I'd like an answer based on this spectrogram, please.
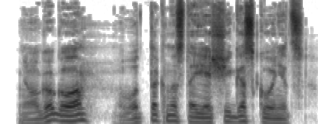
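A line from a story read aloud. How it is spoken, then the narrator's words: Muttered. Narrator (Russian): пробормотал Робер Брике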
